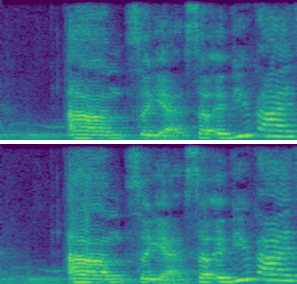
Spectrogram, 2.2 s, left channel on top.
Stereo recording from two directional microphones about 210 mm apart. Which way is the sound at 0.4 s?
10° right (ahead or behind).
